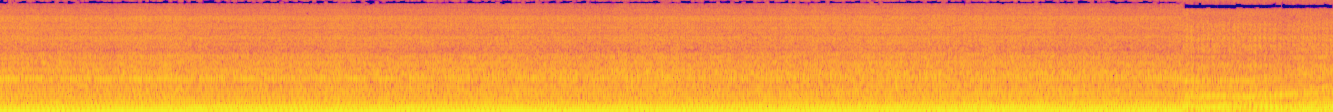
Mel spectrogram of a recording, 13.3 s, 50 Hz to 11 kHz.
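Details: New Hangkai 6.5 hp four-stroke outboard: even, steady drone at constant pitch for ten seconds, then easing off as throttle drops; running clean and healthy.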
